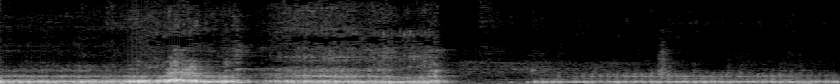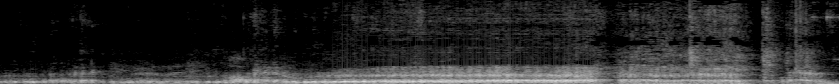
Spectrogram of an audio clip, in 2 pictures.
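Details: A male pet Rottweiler growls loudly during a play-dominance struggle with his owner: long, steady, throaty roaring growls with strong harmonics, one rising and swelling near the end, separated by short breaths.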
